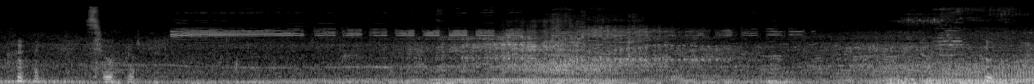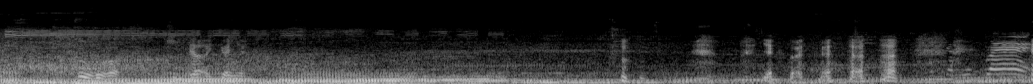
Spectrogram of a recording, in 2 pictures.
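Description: Motorbike engines drone as they pass on a nearby road.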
